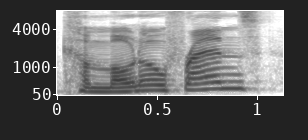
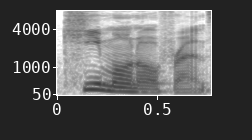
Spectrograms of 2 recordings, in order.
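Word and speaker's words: Kemono Friends: a random supporting role in a show called kimono friends or kimono friends I guess it actually should be pronounced uh which is further down the list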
